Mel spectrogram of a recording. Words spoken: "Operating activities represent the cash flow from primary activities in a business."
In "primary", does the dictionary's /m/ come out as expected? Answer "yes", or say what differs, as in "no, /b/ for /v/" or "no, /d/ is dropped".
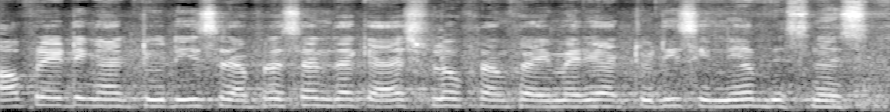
yes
